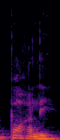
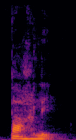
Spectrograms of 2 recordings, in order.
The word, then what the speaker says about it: parlez: Vous parlez, E-Z, vous parlez, pronounced as if it was an E with a stress on top of it, un accent aigu. Vous parlez.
